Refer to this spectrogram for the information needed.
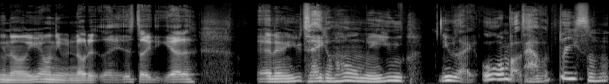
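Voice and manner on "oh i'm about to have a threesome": high, giddy, tipsy and thrilled anticipation. Acting out a drunk person taking two girls home: acting out drunk excitement. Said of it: "You all excited".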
